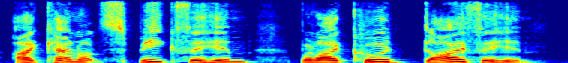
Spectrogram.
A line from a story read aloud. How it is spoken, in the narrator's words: bursting through all bonds, she cried out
